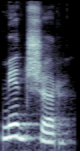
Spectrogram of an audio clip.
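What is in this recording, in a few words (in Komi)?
"медшӧр", Komi, female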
